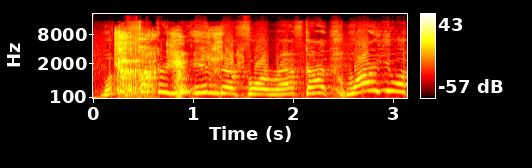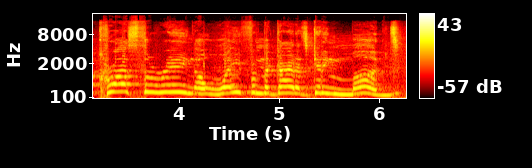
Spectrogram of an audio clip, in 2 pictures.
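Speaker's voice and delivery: mock-berate the referee like a fan; outraged at ref. Real, not acted. Fan yelling at the referee in an old fight, outraged.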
